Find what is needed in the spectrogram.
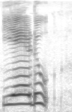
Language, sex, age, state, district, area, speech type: Telugu, female, 18-30, Andhra Pradesh, Chittoor, urban, read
